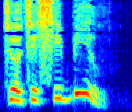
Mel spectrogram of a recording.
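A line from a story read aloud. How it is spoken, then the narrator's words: Astonished exclamation. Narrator (Russian): изумленно воскликнула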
